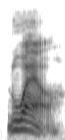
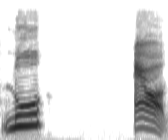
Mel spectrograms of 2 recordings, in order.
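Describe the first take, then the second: First: The name is said smoothly as one unit. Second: The name is broken into two parts with a pause. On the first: The speaker calls it right. "Nuel itu dibaca jadi satu, satu kesatuan" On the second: The speaker calls it wrong. "Nggak nu, el, kan nggak gitu"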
